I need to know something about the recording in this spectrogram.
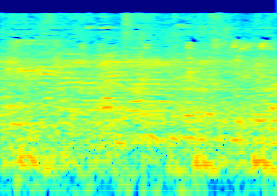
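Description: Chatter of people in a busy street, with regular low thumps about every half second from the footsteps of someone walking with the camera.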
